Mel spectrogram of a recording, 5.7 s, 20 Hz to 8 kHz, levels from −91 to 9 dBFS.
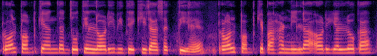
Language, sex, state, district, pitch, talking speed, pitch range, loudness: Hindi, male, Arunachal Pradesh, Lower Dibang Valley, 195 Hz, 210 wpm, 190-205 Hz, -14 LUFS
